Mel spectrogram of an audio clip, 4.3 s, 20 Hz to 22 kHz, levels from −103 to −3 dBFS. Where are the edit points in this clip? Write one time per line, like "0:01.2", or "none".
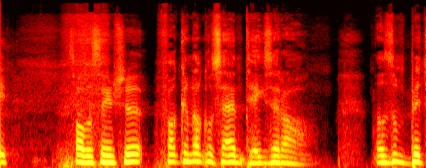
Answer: none

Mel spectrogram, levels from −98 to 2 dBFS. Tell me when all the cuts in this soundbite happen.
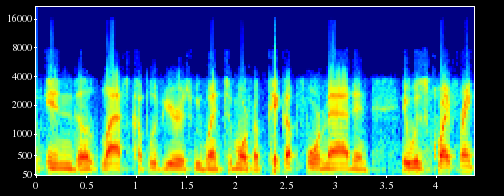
none

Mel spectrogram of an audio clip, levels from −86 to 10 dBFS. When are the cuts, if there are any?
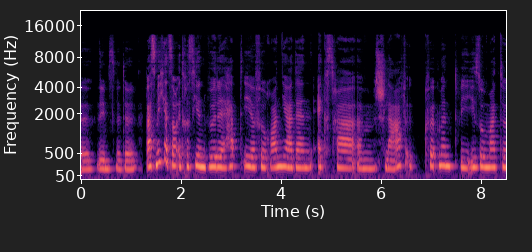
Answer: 0:01.2

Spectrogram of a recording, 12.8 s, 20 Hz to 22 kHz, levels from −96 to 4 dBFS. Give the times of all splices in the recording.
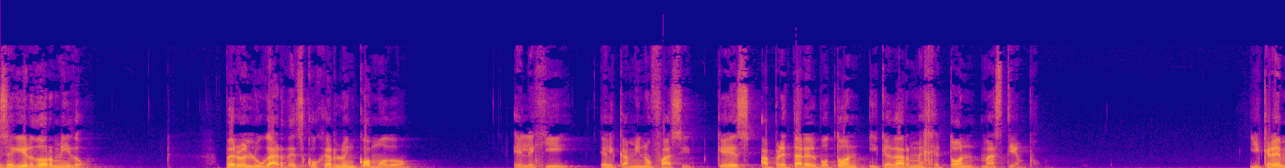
none

